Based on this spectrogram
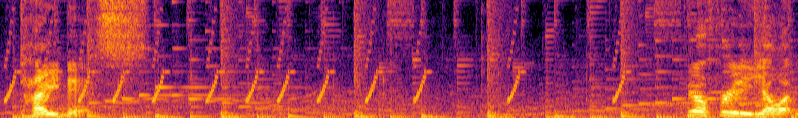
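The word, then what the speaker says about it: Tidus: course all right now there are so many different ways people pronounce the character I'm just going to go with the way I've always pronounced them my character's name will be tiis people pronounce it tetus people pronounce it Titus I'm going to solve the debate right now and call my character Titus Feel free to yell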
